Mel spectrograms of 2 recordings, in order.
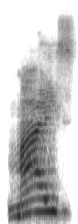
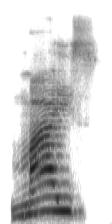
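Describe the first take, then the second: First: "maíz" split ma-ÍZ with the stress on í; "maíz" in two syllables, stress on the weak vowel í; correct stress. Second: "maíz" squeezed into one syllable, "mais" with a diphthong; "maíz" mispronounced with ai run together, stress on a; wrong stress. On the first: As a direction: say "maíz" properly, hitting the í. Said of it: "no, maíz cae en la vocal débil". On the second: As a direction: say "maíz" wrongly, as a two-letter glide. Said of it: "no suena bien". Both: Shown as a demonstration.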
